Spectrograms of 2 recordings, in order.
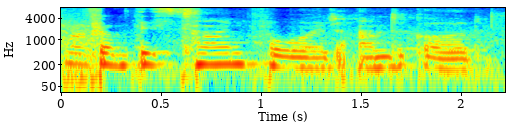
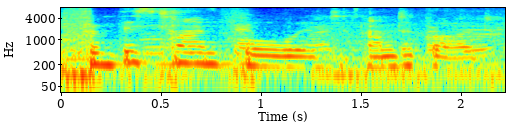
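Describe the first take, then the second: No difference in how they are said.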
